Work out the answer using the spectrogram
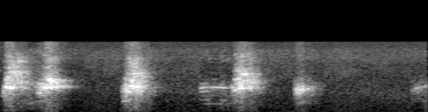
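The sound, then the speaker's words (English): A dog barks in a quick series of short, sharp woofs, some in close pairs, with brief pauses between them. “I'll try to get the dog calmed down a little bit.”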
